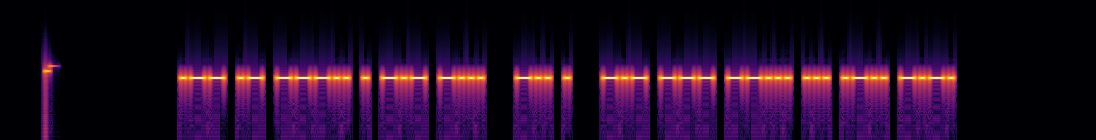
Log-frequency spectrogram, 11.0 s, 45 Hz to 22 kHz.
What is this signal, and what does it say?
Morse code, heard as a keyed tone, about 25 wpm, 700 Hz. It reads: WA8EKB DE KO7SLC
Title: USA Callsign DE Callsign - 6 Characters - 25wpm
